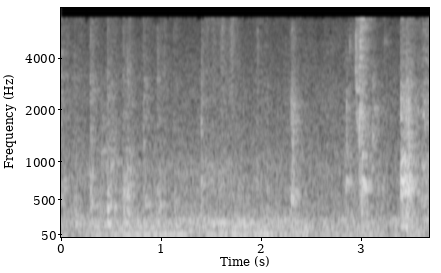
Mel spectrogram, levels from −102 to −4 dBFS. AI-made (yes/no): no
